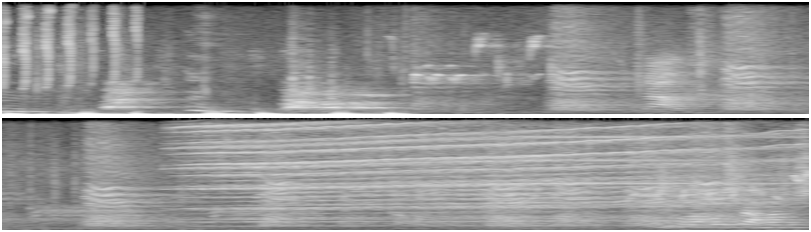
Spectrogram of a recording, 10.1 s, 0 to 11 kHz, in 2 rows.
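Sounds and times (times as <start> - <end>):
music beat with deep thuds: 0.0 - 2.6
dog barking: 0.6 - 1.1, 1.7 - 2.6.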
